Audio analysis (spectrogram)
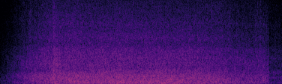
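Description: Wind-driven swell breaks on Lake Tanganyika in Burundi, a steady, full roar of surf that holds strong throughout with no voices.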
